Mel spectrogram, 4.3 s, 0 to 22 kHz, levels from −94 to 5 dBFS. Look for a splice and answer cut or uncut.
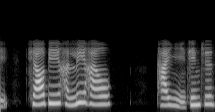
uncut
